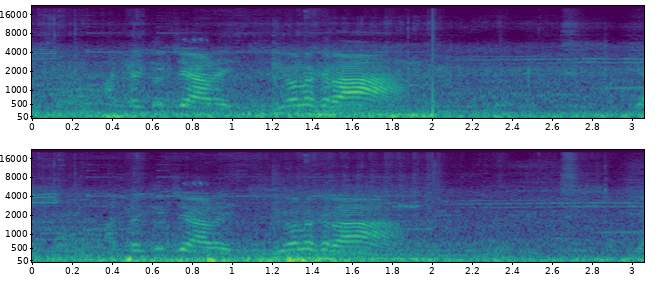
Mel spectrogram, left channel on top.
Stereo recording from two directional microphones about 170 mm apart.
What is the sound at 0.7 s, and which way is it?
Speech, 55° right (ahead or behind).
